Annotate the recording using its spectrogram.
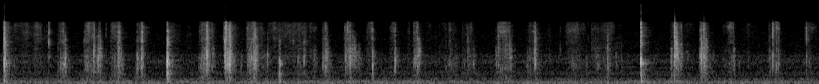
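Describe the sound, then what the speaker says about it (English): Paper torn by hand to make a ragged edge, writing paper for a botanical journal card: a close, quiet run of crisp rips and crackles in quick irregular bursts. "I'm just going to tear this so that I have a torn edge"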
